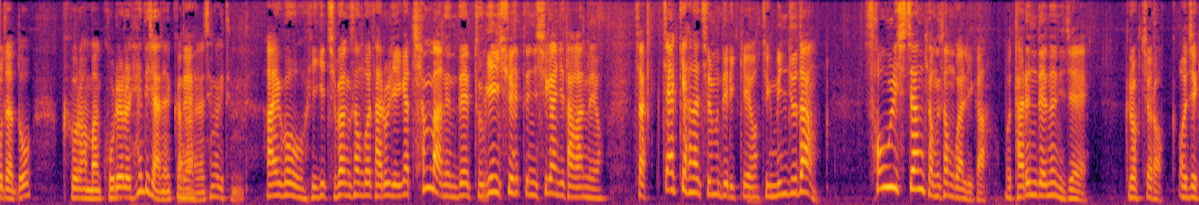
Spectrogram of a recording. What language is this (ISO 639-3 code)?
kor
